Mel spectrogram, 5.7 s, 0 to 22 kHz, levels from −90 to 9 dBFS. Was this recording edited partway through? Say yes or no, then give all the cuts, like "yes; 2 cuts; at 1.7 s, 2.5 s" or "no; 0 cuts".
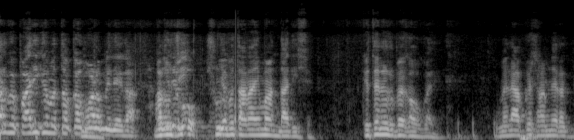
yes; 1 cut; at 2.1 s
